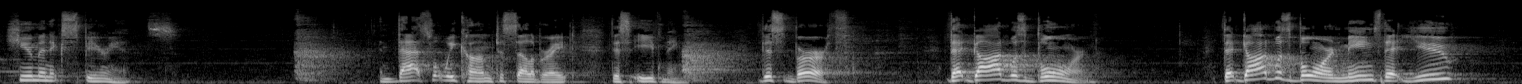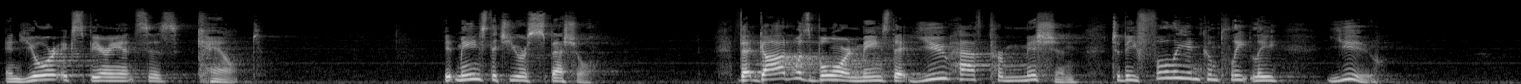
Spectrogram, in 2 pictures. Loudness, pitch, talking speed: -18 LUFS, 165 Hz, 95 wpm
